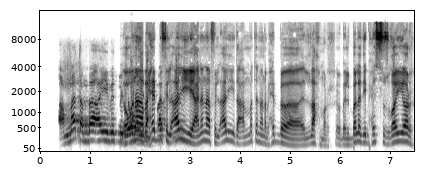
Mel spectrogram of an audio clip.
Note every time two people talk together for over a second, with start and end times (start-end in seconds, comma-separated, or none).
1.6-3.0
